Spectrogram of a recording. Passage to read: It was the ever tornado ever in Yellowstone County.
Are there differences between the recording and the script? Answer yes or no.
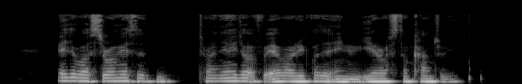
yes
